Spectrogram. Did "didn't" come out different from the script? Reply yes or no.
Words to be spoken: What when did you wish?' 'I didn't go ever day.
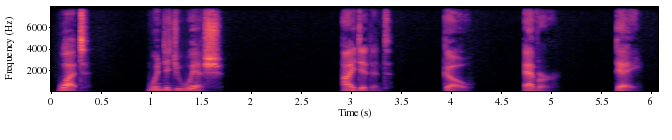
no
